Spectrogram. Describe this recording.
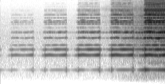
Sound effects > Electronic / Design
STABBI ONE REVERSE
A reversed synth stab. One of two.
reverse, stab, synth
